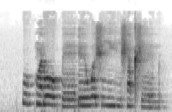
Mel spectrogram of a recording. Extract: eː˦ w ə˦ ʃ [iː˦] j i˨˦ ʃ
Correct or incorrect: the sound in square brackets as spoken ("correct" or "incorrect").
incorrect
